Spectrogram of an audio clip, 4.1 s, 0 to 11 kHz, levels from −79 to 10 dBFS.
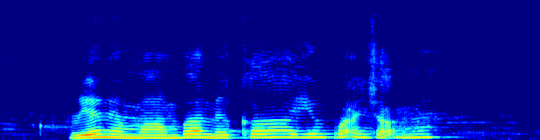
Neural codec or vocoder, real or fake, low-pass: codec, 44.1 kHz, 2.6 kbps, SNAC; fake; 9.9 kHz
